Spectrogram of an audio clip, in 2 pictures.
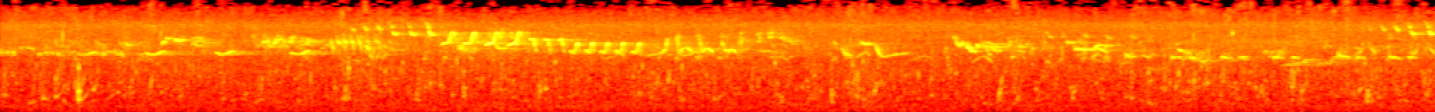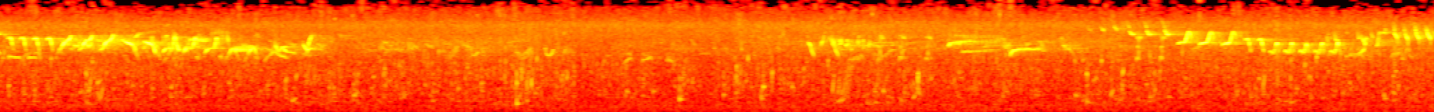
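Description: Birds chirping and singing in quick trilling phrases, in bouts separated by short lulls, over a faint steady outdoor background.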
